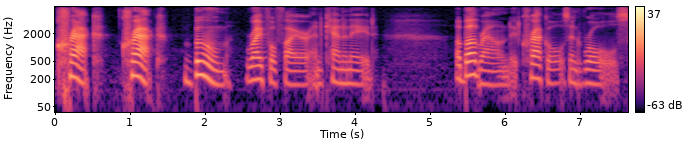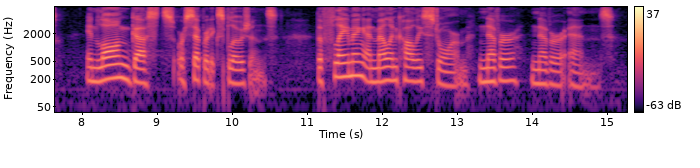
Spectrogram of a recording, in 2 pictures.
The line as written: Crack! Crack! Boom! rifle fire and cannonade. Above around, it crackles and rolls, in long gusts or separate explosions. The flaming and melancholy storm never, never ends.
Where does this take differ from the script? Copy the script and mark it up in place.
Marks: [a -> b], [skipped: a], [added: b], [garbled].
Crack! Crack! Boom! rifle fire and cannonade. Above around, it crackles and rolls, in long gusts or separate explosions. The flaming and melancholy storm never, never ends.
